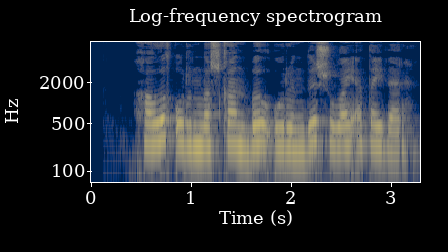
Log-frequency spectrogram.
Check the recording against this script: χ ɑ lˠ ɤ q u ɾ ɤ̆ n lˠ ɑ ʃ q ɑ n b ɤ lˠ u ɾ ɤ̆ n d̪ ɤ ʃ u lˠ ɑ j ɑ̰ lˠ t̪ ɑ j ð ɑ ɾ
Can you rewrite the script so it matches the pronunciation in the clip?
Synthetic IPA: χ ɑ lˠ ɤ q u ɾ ɤ̆ n lˠ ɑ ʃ q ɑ n b ɤ lˠ u ɾ ɤ̆ n d̪ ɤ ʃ u lˠ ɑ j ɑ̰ t̪ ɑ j ð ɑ ɾ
